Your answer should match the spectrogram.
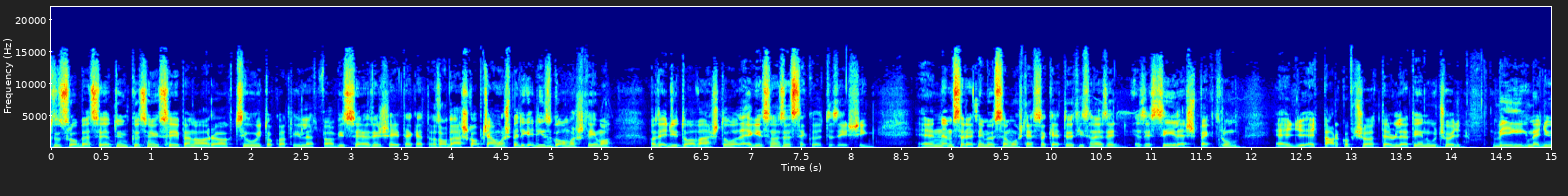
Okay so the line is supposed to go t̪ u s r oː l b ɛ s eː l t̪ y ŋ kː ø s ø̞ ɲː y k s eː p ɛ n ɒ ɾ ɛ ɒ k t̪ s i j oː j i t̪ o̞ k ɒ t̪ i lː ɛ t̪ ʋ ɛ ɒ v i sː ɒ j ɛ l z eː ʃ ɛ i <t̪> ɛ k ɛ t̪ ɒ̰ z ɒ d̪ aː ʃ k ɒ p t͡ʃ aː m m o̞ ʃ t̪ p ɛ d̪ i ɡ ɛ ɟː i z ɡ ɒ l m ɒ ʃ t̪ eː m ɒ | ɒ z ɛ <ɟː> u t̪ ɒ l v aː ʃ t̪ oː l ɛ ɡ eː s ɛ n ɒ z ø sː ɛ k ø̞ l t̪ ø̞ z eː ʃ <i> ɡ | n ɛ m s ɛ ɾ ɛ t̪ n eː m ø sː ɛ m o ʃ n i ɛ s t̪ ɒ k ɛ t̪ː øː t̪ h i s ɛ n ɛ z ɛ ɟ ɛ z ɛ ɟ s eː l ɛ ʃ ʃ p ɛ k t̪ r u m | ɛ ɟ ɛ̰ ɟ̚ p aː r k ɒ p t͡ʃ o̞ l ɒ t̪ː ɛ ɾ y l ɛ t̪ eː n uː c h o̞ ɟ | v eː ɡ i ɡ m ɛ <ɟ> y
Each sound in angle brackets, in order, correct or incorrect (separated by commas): correct, correct, correct, correct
